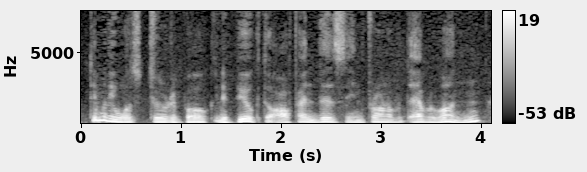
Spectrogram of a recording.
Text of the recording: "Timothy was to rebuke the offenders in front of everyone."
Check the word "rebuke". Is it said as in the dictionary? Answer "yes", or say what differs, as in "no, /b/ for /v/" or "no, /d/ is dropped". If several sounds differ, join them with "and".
yes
